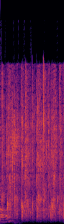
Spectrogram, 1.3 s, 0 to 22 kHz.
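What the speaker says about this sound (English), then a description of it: "Can we give them a big round of applause?" Brief, fairly faint applause from an audience at a school Scifari 2025 event, a dense crackle of clapping hands that fills the moment.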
